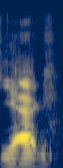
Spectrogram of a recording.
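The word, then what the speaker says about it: Jagd: Yes, I know it's pronounced Yag because for the J is Yag, but I just call it Jag because J is J.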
